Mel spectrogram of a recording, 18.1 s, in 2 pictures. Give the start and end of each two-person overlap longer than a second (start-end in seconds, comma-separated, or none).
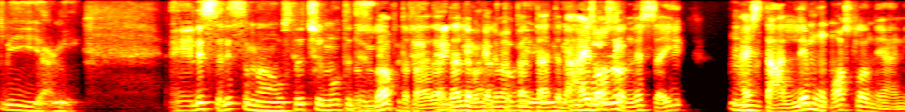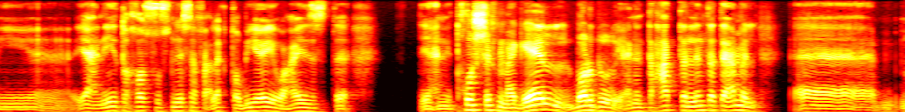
3.4-6.4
